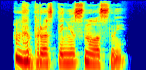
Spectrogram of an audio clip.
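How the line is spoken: Involuntary laughter. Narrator (Russian): невольно рассмеялась Брет

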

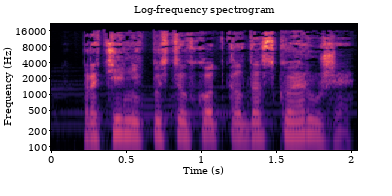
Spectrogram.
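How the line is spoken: Alarmed exclamation. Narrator (Russian): тревожно воскликнул Элрик

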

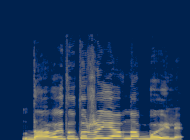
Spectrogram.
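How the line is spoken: Loud laughter. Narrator (Russian): Хуан расхохотался

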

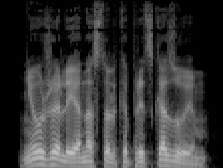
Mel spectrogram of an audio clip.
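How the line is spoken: Wry snort. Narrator (Russian): хмыкнул я

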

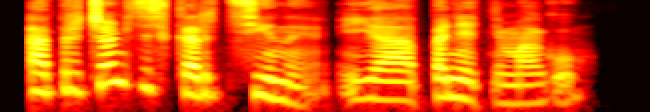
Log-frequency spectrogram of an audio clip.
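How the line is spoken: Contemptuous snorting old man. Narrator (Russian): презрительно фыркнул пожилой господин

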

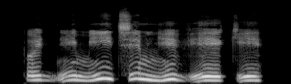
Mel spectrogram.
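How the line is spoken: Hoarse, forced joking. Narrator (Russian): прохрипела она, подбадривая себя глупой для этого момента шуткой

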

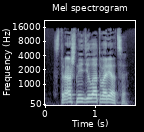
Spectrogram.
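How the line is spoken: Man shouting over noise. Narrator (Russian): прокричал мужчина, стараясь перекрыть шум бетономешалки

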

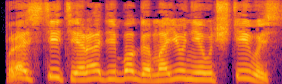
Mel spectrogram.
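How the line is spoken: Exclaiming through laughter. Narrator (Russian): воскликнул сквозь смех

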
